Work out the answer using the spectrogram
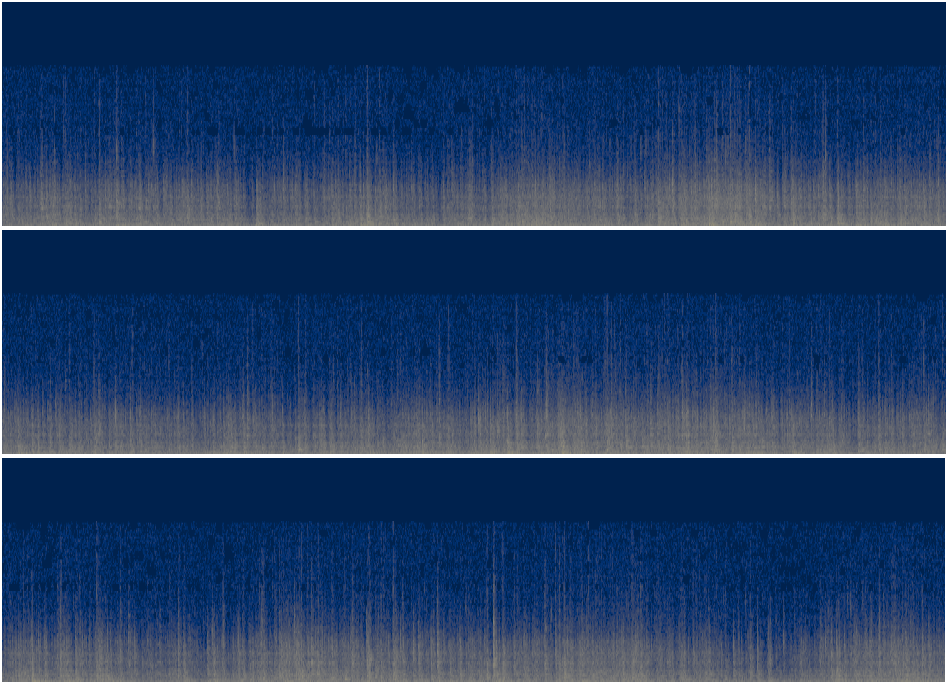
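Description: Steady rain falling, with a dense patter of small drop taps that holds even throughout.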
